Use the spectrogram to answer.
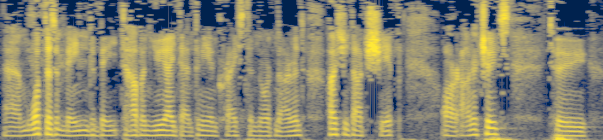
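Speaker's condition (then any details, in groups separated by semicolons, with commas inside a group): Cleft palate; speech not that clear at times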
